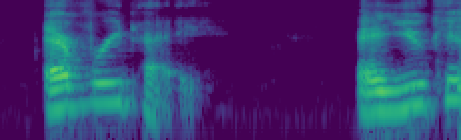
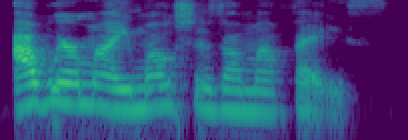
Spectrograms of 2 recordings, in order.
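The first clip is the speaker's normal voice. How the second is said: ordinary delivery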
